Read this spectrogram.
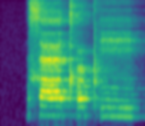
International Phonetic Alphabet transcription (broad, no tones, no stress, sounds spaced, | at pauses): s ɛː tʼ ɵ pʼ i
